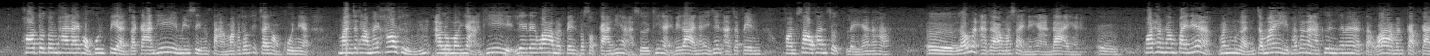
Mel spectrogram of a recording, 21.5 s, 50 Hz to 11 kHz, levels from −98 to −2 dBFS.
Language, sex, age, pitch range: Thai, female, 20-39, 185-240 Hz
